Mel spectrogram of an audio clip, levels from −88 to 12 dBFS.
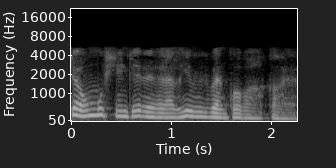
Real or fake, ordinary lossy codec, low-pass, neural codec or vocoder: fake; none; 5.4 kHz; codec, 24 kHz, 0.9 kbps, WavTokenizer, medium speech release version 1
